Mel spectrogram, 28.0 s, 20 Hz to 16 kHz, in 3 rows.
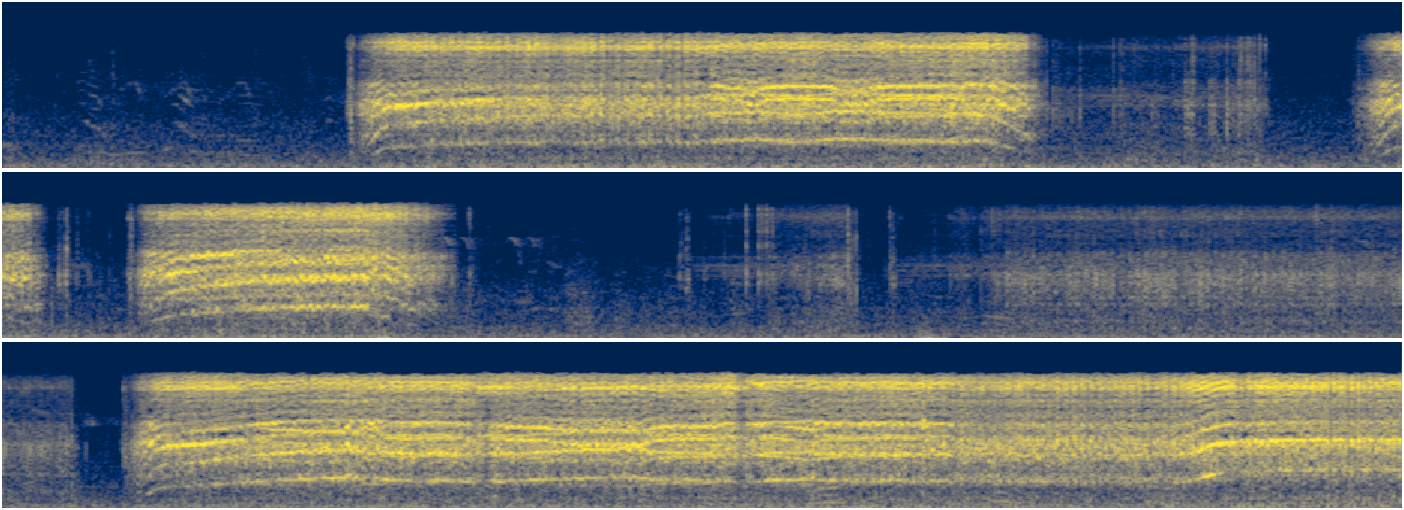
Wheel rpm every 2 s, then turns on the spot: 0, 90, 160, 80, 20, 100, 10, 10, 20, 20, 150, 160, 160, 190.
6-8 16-18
